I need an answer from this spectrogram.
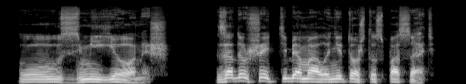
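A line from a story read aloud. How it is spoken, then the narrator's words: Angry hiss. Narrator (Russian): Злобно шипит прачка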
